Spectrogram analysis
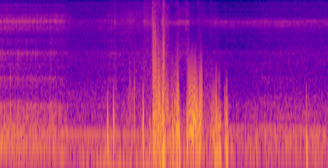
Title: Snoring the reason I'm up at night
